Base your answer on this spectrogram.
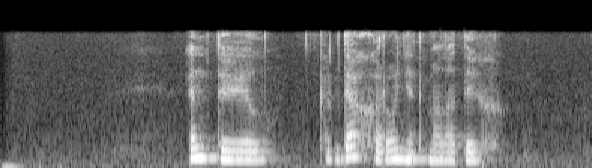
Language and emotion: Russian, sad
